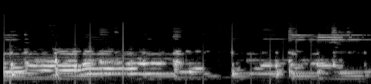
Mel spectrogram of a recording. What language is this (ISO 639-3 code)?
ben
